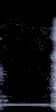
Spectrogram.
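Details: Egophony heard on lung auscultation.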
